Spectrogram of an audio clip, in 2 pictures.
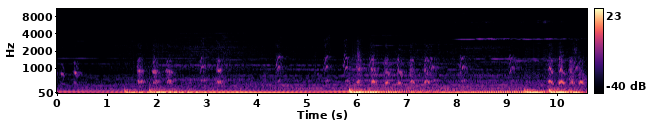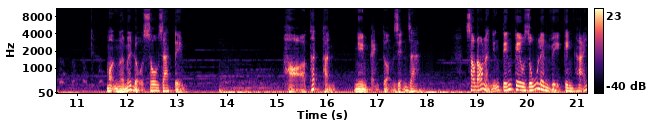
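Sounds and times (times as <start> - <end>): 
low rumbling background: 0.6 - 21.1
hunting dogs and police working dogs barking excitedly on a search: 1.6 - 3.4, 4.4 - 4.6, 5.3 - 11.6
speech: 11.6 - 13.2, 15.7 - 17.9, 18.8 - 21.1.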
